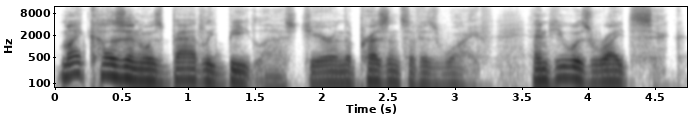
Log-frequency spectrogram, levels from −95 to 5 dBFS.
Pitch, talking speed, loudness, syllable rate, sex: 105 Hz, 230 wpm, -21 LUFS, 5.0 syllables/s, male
